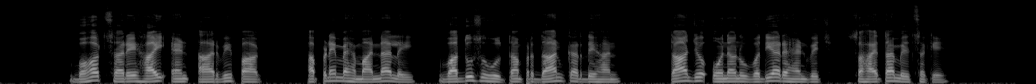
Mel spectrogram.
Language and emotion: Punjabi, neutral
